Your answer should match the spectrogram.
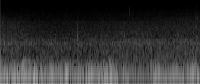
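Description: Wind buffeting the microphone: a steady low rumble with no distinct event.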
